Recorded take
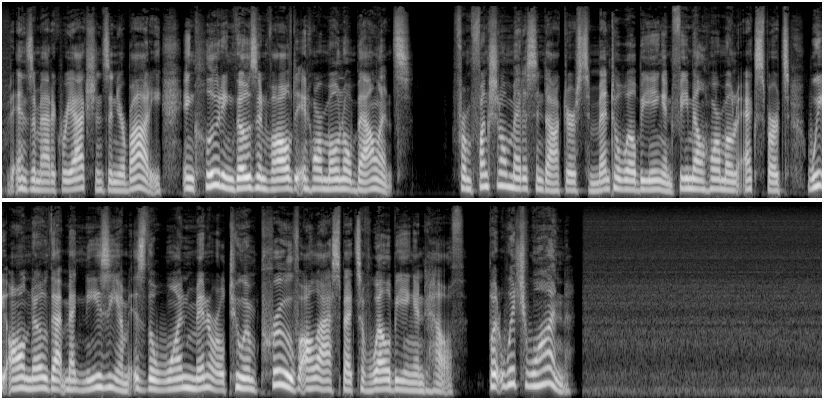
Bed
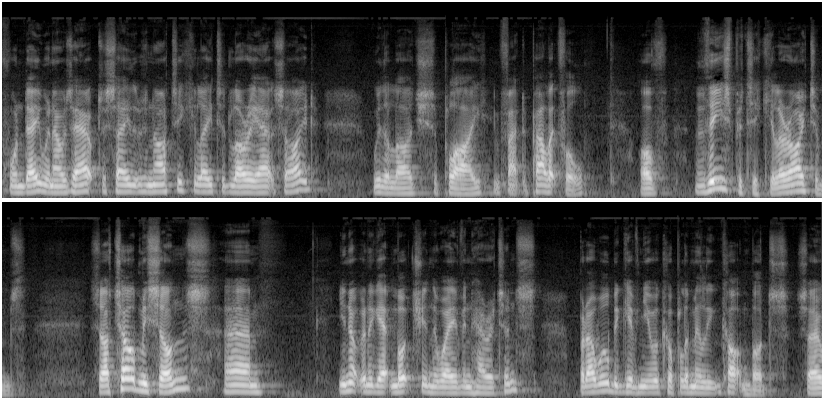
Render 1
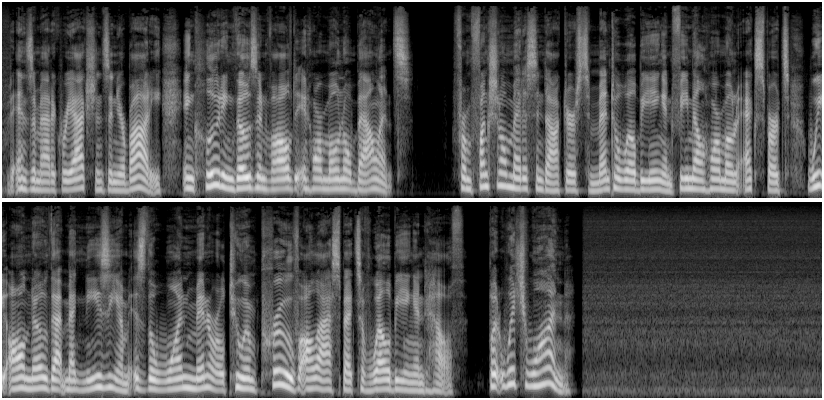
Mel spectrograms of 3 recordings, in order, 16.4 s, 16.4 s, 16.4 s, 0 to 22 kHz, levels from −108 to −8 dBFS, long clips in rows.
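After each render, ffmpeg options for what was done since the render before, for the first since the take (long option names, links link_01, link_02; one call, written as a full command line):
ffmpeg -i in.wav -filter_complex "[0:a]asettb=1/sr,asplit=3[link_01][link_02][link_03];[link_01]atrim=end=2.464[link_04];[link_02]atrim=start=2.46:end=3.98,asetpts=PTS-STARTPTS,afade=type=in:duration=0.004:curve=qsin,afade=type=out:start_time=1.516:duration=0.004:curve=qsin,tremolo=f=50:d=0.462[link_05];[link_03]atrim=start=3.976[link_06];[link_04][link_05]acrossfade=duration=0.004:curve1=hsin:curve2=qsin[link_07];[link_07][link_06]acrossfade=duration=0.004:curve1=qsin:curve2=hsin" out.wav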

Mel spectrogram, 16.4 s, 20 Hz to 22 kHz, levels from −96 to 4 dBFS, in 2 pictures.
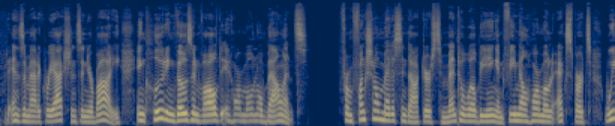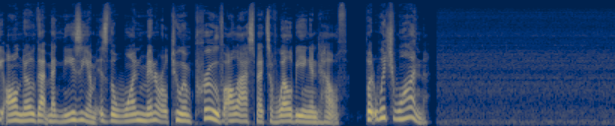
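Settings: ffmpeg -i in.wav -filter_complex "[0:a]asplit=3[link_01][link_02][link_03];[link_01]afade=type=out:start_time=3:duration=0.02[link_04];[link_02]acompressor=threshold=-32dB:ratio=6:attack=3.2:release=140:knee=1:detection=peak,afade=type=in:start_time=3:duration=0.02,afade=type=out:start_time=3.45:duration=0.02[link_05];[link_03]afade=type=in:start_time=3.45:duration=0.02[link_06];[link_04][link_05][link_06]amix=inputs=3:normalize=0,asettb=1/sr,asplit=3[link_07][link_08][link_09];[link_07]atrim=end=12.164[link_10];[link_08]atrim=start=12.16:end=13.37,asetpts=PTS-STARTPTS,afade=type=in:duration=0.004:curve=qsin,afade=type=out:start_time=1.206:duration=0.004:curve=qsin,equalizer=frequency=390:width_type=o:width=0.77:gain=8.5[link_11];[link_09]atrim=start=13.366[link_12];[link_10][link_11]acrossfade=duration=0.004:curve1=hsin:curve2=qsin[link_13];[link_13][link_12]acrossfade=duration=0.004:curve1=qsin:curve2=hsin" out.wav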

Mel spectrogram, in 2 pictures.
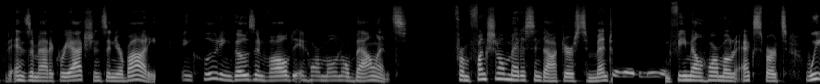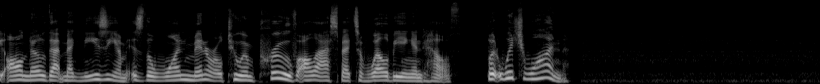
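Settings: ffmpeg -i in.wav -filter_complex "[0:a]asettb=1/sr,asplit=3[link_01][link_02][link_03];[link_01]atrim=end=6.124[link_04];[link_02]atrim=start=6.12:end=6.66,asetpts=PTS-STARTPTS,afade=type=in:duration=0.004:curve=qsin,afade=type=out:start_time=0.536:duration=0.004:curve=qsin,asuperpass=centerf=530:order=8:qfactor=2.7[link_05];[link_03]atrim=start=6.656[link_06];[link_04][link_05]acrossfade=duration=0.004:curve1=hsin:curve2=qsin[link_07];[link_07][link_06]acrossfade=duration=0.004:curve1=qsin:curve2=hsin,asplit=2[link_08][link_09];[link_08]atrim=end=1.55,asetpts=PTS-STARTPTS,afade=type=out:start_time=1.546:duration=0.004:curve=hsin[link_10];[link_09]atrim=start=1.55,asetpts=PTS-STARTPTS,afade=type=in:duration=1.58[link_11];[link_10][link_11]concat=n=2:v=0:a=1" out.wav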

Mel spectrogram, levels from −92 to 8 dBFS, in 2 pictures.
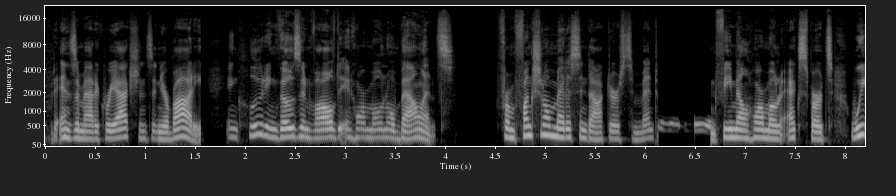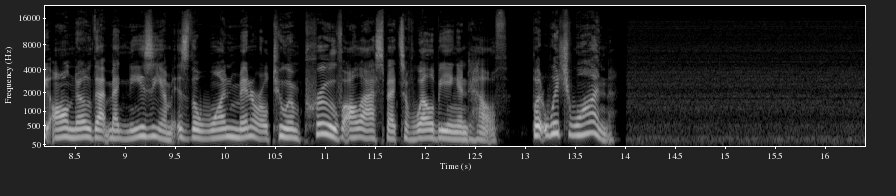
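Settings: ffmpeg -i in.wav -filter_complex "[0:a]asettb=1/sr,asplit=3[link_01][link_02][link_03];[link_01]atrim=end=2.224[link_04];[link_02]atrim=start=2.22:end=3.82,asetpts=PTS-STARTPTS,afade=type=in:duration=0.004:curve=qsin,afade=type=out:start_time=1.596:duration=0.004:curve=qsin,highshelf=frequency=7000:gain=11[link_05];[link_03]atrim=start=3.816[link_06];[link_04][link_05]acrossfade=duration=0.004:curve1=hsin:curve2=qsin[link_07];[link_07][link_06]acrossfade=duration=0.004:curve1=qsin:curve2=hsin,asplit=3[link_08][link_09][link_10];[link_08]atrim=end=1.13,asetpts=PTS-STARTPTS,afade=type=out:start_time=0.67:duration=0.46:silence=0.298538[link_11];[link_09]atrim=start=1.13:end=6.49,asetpts=PTS-STARTPTS,afade=type=in:duration=0.004:curve=hsin:silence=0.298538,afade=type=out:start_time=4.04:duration=1.32[link_12];[link_10]atrim=start=6.49,asetpts=PTS-STARTPTS,afade=type=in:duration=0.004:curve=hsin[link_13];[link_11][link_12][link_13]concat=n=3:v=0:a=1" out.wav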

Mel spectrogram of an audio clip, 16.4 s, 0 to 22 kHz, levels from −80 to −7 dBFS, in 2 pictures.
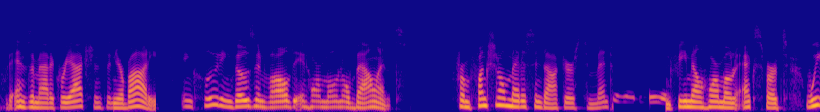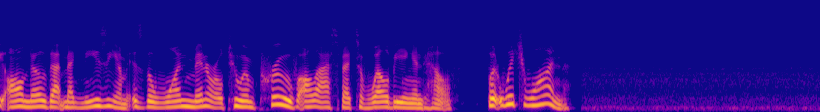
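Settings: ffmpeg -i in.wav -af "lowpass=1400,equalizer=frequency=140:width=0.45:gain=7.5" out.wav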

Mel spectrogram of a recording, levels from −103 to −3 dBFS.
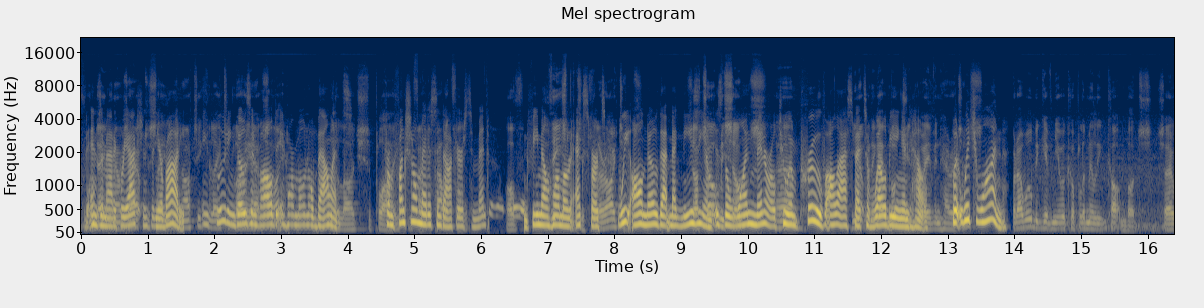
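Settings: ffmpeg -i in.wav -i bed.wav -filter_complex "[1:a]volume=-13.5dB[link_01];[0:a][link_01]amix=inputs=2:normalize=0" out.wav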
